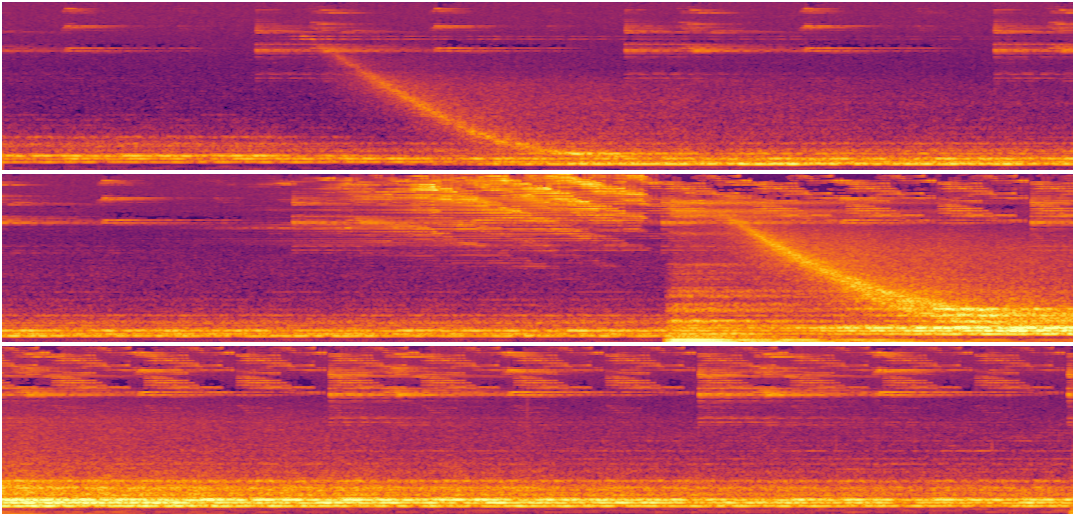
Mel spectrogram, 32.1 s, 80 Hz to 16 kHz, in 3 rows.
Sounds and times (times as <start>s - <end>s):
Music: 0.0s - 32.1s.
